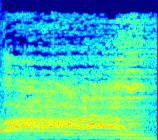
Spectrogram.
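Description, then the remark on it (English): A single loud, piercing shriek on an answering machine greeting, held for about two seconds and unbroken, its pitch sliding downward just before it cuts off abruptly. “Leave your message at the sound of the shriek.”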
